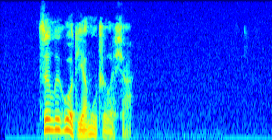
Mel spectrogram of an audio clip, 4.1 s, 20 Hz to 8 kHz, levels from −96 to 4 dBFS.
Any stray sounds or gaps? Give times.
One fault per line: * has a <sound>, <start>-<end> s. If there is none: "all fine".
all fine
